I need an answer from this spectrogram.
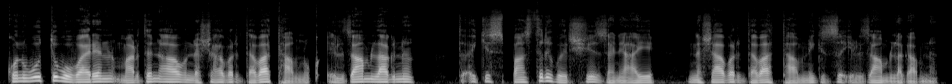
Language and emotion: Kashmiri, neutral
